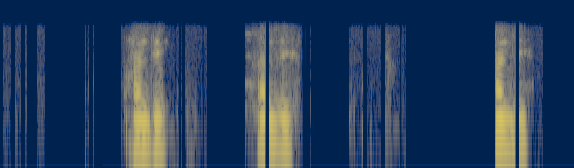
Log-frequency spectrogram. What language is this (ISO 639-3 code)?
pan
